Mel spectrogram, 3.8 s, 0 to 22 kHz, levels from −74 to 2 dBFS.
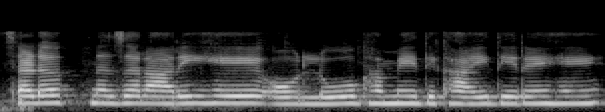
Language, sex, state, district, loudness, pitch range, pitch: Hindi, female, Madhya Pradesh, Bhopal, -17 LUFS, 220-230 Hz, 225 Hz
